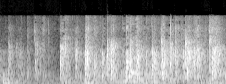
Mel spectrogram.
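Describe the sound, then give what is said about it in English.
A church audience claps hands to welcome a speaker. A quieter start gives way to a steady, rhythmic run of many claps that keeps an even pace to the end. “But put your hand together as he comes.”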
